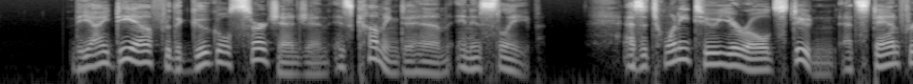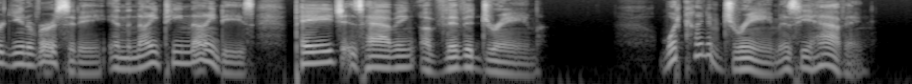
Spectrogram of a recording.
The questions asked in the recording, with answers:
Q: What kind of dream is he having?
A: He is having a vivid dream.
